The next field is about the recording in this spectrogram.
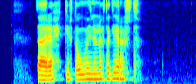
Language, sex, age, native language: Icelandic, female, 30-39, Icelandic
